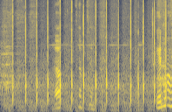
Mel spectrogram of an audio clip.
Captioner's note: answers quietly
